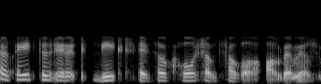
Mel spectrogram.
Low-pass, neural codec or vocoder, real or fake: 3.6 kHz; autoencoder, 44.1 kHz, a latent of 192 numbers a frame, MeloTTS; fake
